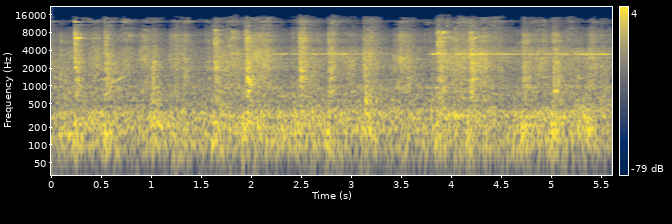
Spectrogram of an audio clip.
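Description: Goods train wagons rolling past at close range, their wheels clattering over the rail joints. A thin high whine joins in about halfway through.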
